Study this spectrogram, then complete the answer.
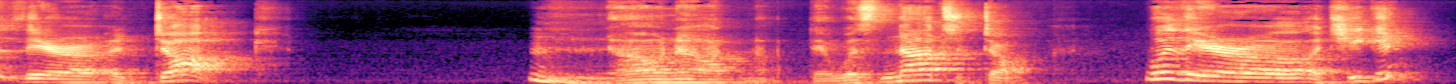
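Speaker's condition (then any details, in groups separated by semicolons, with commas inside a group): No condition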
